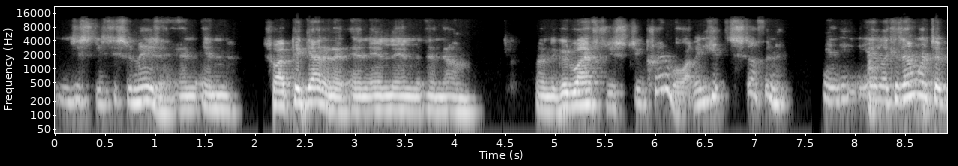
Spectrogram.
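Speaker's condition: Parkinson's; voice sometimes monotone

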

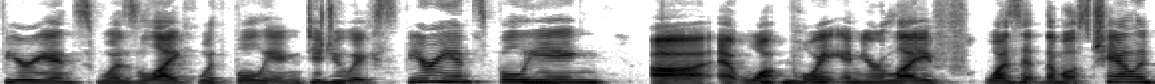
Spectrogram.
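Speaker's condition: Bilateral cleft lip and palate; congenital

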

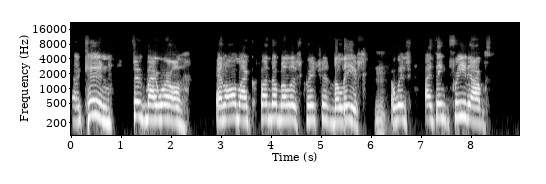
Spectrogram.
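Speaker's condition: ALS; wheelchair use when traveling

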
